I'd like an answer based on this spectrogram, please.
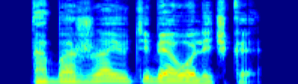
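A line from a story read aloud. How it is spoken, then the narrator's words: Laughing heartily. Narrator (Russian): Я расхохотался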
